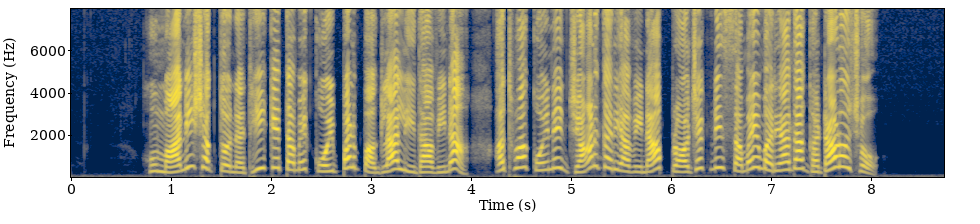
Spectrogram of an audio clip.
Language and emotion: Gujarati, angry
